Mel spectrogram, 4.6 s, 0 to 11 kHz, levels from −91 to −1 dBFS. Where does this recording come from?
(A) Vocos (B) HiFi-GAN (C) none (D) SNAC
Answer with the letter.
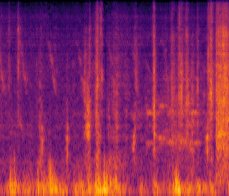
A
